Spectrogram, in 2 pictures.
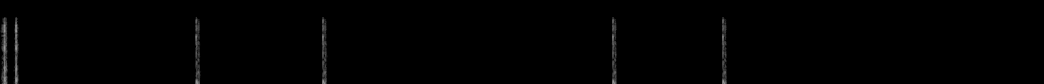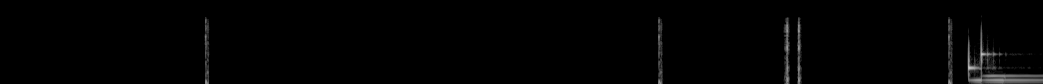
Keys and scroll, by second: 8.6 ctrl+s.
